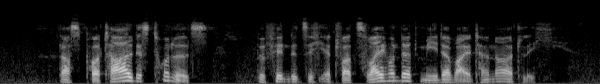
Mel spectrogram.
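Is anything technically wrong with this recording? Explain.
Yes, there's a problem across the whole speech clip: low bit depth without dither. Quiet stretches sound grainy, with a gritty distortion that tracks the voice and sits roughly 35 dB under it. That's likely truncation to about 9 bits with no dither, so the rounding error follows the signal.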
